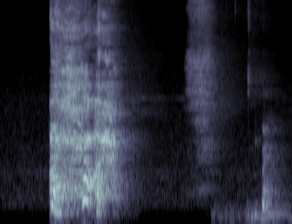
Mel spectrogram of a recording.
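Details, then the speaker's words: Adult speaker recovering from fever and cough gives a cough in between talking during a lecture; cough. "I'm just recovering from fever and cough, so you will hear me cough in between."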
